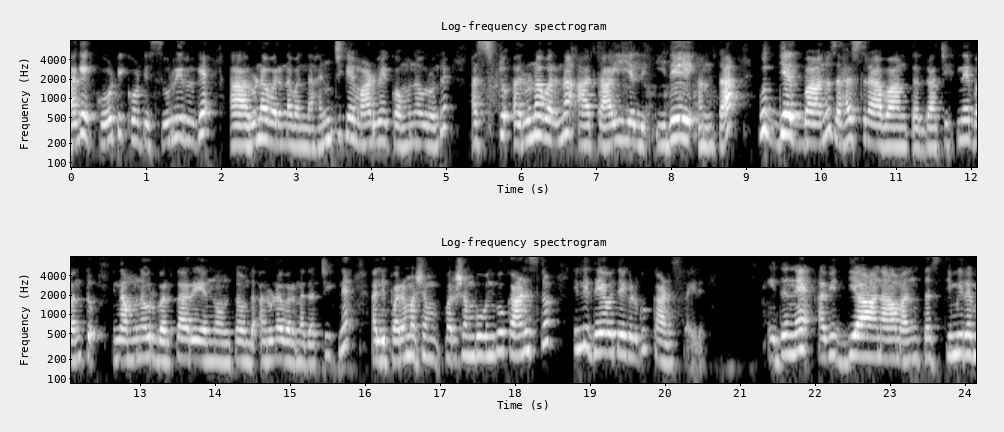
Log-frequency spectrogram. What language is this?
Kannada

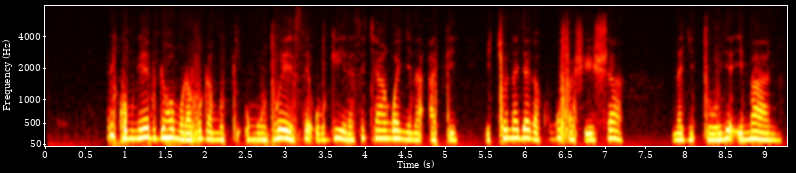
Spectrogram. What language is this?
Kinyarwanda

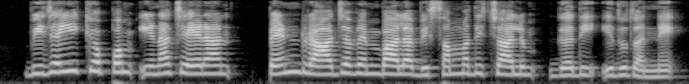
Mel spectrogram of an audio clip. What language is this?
Malayalam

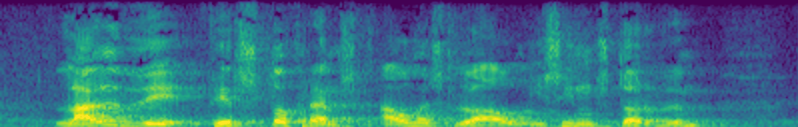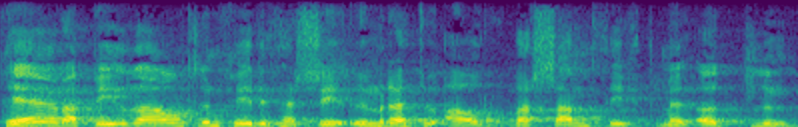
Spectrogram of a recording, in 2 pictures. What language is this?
Icelandic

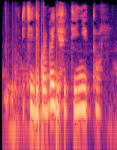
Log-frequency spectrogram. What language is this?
Kinyarwanda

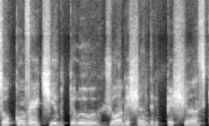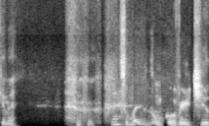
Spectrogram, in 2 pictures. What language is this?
Portuguese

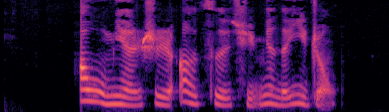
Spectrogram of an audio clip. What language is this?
Chinese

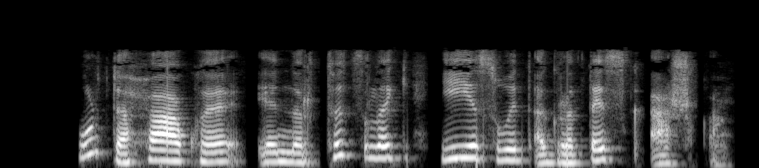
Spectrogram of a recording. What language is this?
Abkhazian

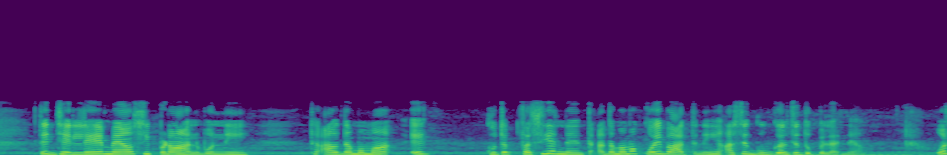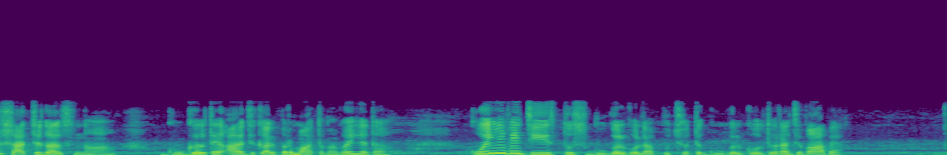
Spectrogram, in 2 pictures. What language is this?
Dogri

